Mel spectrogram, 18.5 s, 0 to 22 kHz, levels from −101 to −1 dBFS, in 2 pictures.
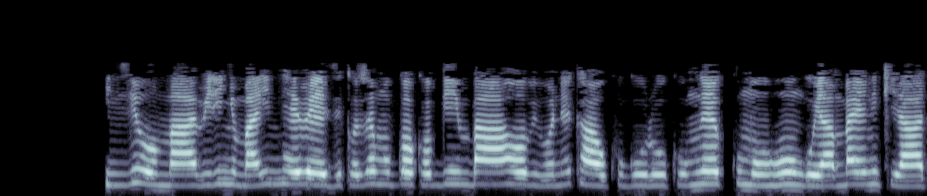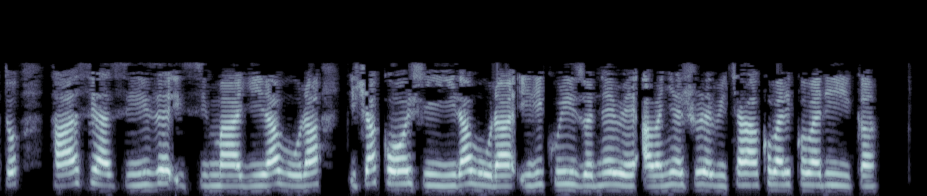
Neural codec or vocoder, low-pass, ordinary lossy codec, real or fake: none; 7.2 kHz; MP3, 24 kbps; real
